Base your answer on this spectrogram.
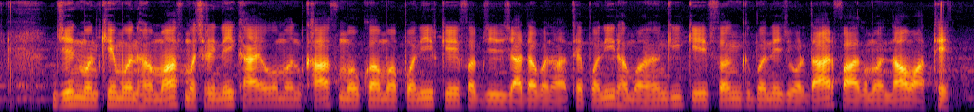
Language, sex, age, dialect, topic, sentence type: Chhattisgarhi, male, 18-24, Western/Budati/Khatahi, agriculture, statement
